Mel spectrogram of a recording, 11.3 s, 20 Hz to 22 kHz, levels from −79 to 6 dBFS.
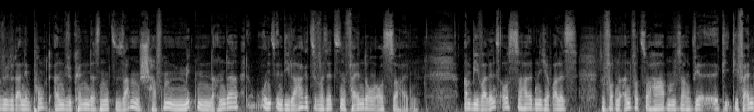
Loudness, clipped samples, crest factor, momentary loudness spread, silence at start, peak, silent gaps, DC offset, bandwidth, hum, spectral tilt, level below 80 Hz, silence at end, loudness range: -18 LUFS; under 0.1%; 14 dB; 7 LU; 0 s; -4 dBFS; none; under 0.1%; 15 kHz; none; -6.5 dB/octave; -38 dBFS; 0 s; 2 LU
